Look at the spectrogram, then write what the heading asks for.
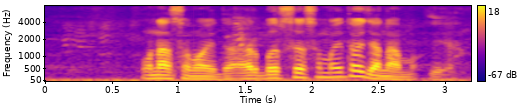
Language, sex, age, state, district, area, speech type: Santali, male, 60+, West Bengal, Malda, rural, spontaneous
